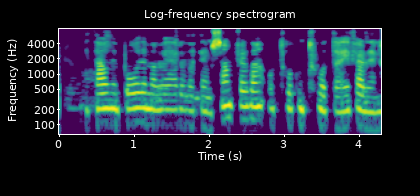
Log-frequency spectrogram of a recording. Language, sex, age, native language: Icelandic, female, 40-49, Icelandic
